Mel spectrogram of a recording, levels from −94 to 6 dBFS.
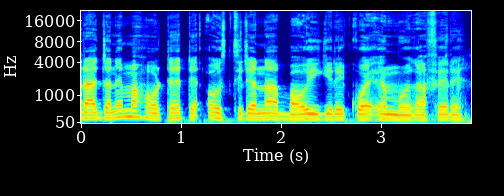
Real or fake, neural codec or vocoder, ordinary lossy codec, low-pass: fake; vocoder, 44.1 kHz, 128 mel bands every 512 samples, BigVGAN v2; none; none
